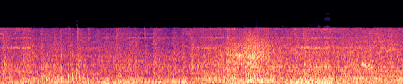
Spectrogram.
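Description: Jet airliner's engines passing low overhead, swelling to their loudest about five seconds in, over a car's road noise and music.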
